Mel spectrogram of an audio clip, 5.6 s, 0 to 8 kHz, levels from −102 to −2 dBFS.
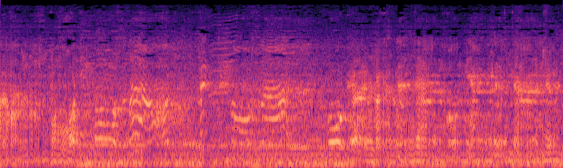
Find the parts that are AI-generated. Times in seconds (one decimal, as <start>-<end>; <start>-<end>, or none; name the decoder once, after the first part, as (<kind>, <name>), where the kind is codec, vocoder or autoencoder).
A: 0.0-0.8 (vocoder, HiFi-GAN); 3.5-5.6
